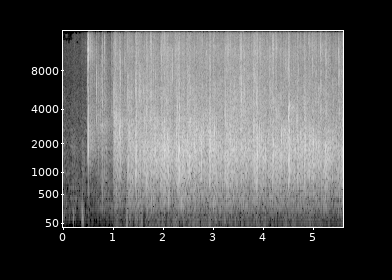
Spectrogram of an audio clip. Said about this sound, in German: Mit Ihnen und mit allen, die Beifall geklatscht haben, bin ich der Meinung, das ist schon ganz schön gut, dass wir die gesetzliche Rentenversicherung haben.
